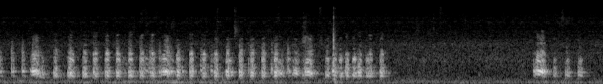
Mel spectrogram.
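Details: Lure recording of frogs for trapping at night: a long, fast train of pulsed, rattling croaks lasting about four seconds, then silence and a brief second burst of croaks.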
